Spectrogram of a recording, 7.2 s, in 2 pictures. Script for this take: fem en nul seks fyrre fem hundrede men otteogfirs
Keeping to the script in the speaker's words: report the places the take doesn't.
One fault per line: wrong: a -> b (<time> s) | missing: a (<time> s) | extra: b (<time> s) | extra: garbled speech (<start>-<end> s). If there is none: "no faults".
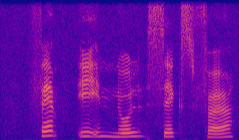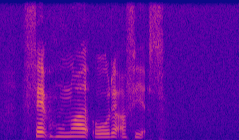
wrong: men -> og (4.9 s)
